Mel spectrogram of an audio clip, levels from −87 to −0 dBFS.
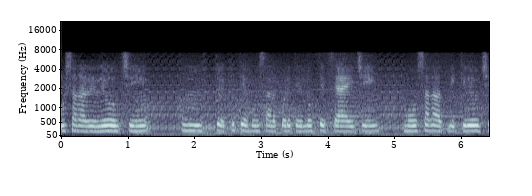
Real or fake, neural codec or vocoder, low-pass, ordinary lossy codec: fake; codec, 16 kHz, 0.4 kbps, LongCat-Audio-Codec; 7.2 kHz; none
